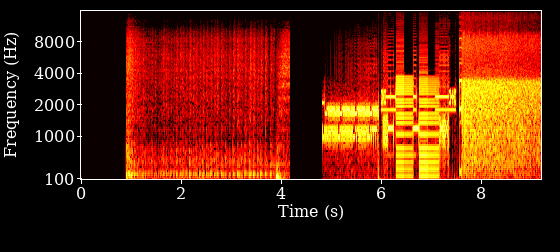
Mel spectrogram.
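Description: Snare drum roll sound effect for about three seconds, ending in a hit. After a short pause come loud electronic tones in short choppy bursts, then a loud hiss that slowly fades.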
